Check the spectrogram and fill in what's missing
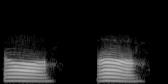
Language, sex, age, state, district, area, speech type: Manipuri, female, 30-45, Manipur, Kangpokpi, urban, conversation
